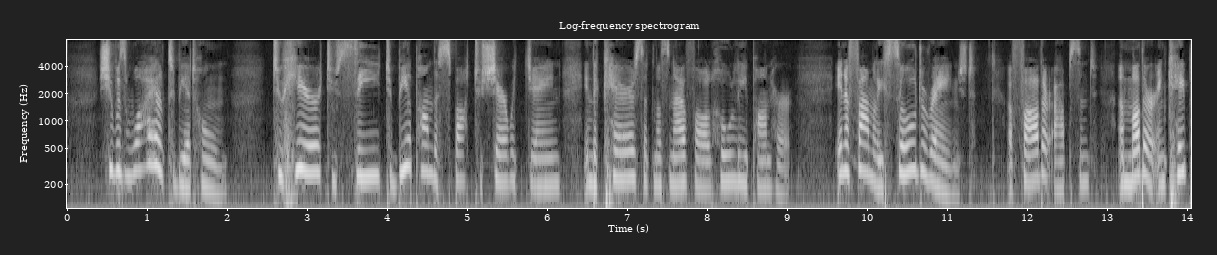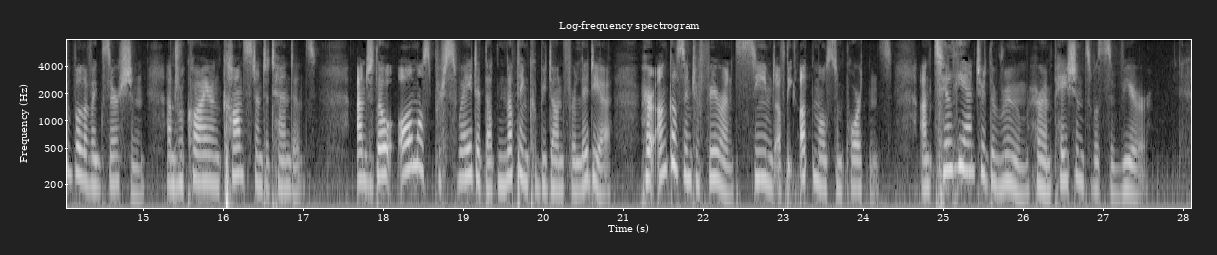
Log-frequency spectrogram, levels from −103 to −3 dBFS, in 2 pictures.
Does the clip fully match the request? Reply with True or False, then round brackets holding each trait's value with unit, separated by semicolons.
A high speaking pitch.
True (210 Hz)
